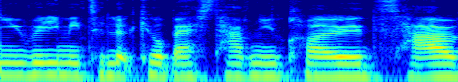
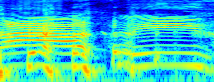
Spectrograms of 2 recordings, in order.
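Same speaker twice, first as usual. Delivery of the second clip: loud, high exasperated wail; exasperated plea; 9 semitones higher, 16 dB louder than usual. Retold or imitated. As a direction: whine it out loud. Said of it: "And you're like".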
